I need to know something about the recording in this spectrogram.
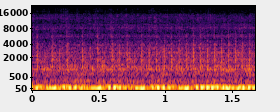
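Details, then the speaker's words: Chevelle idling with the A/C compressor running on a roughly 90°F day, heater core bypassed, vent air only lukewarm: a low, uneven throbbing idle with a loping pulse and some rattle. It runs rough and the cause is unclear. "like the pressures running yes right now it sounds like crap because she's gone"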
